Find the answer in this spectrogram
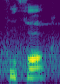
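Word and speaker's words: futhorc: northumbrian um forth Arc which is called full thak because that's what it's spelled brief historyless if we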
